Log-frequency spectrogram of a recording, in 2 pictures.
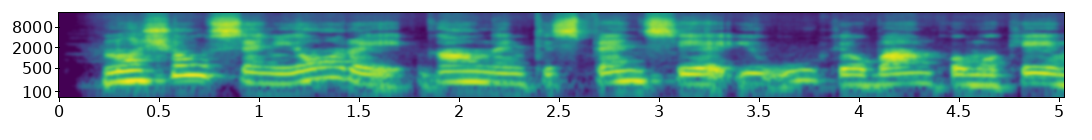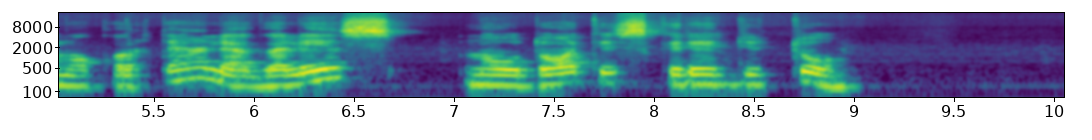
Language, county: Lithuanian, Panevėžys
